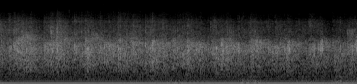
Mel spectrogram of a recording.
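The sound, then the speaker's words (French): A church audience applauds Jesus during a service, giving a steady, dense hiss of many hands clapping at an even level, with a low electrical hum beneath it. “On acclame encore Jésus.”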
